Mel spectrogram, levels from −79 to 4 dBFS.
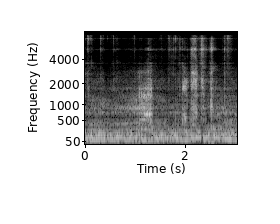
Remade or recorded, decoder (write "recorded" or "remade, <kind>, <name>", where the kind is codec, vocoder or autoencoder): remade, codec, SNAC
